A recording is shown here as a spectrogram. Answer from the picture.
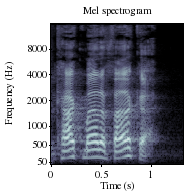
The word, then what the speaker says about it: Kakkmaddafakka: We finished up that opening set of the 10 o'clock hour with Kakmadafaka. That is spelled K-A-K-K-M-A-D-D-A-F-A-K-K-A.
